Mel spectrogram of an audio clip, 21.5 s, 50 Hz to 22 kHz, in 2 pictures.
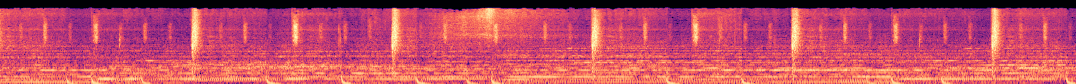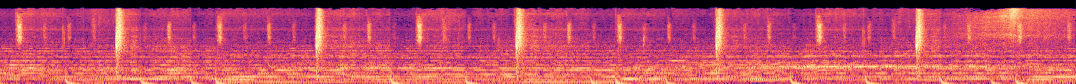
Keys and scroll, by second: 2.3 ctrl+z, 4.6 z, 8.4 ctrl+alt+z.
